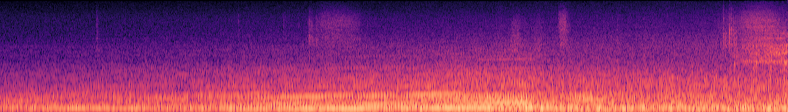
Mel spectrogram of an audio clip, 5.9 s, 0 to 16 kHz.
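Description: A 2022 Lexus ES 350 sedan with a non-turbocharged engine of about 302 horsepower accelerates, its engine note rising steadily in pitch as it gains speed over a constant road and wind roar, loud and close from inside the cabin.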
